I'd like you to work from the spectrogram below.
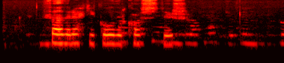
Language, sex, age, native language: Icelandic, female, 20-29, Icelandic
